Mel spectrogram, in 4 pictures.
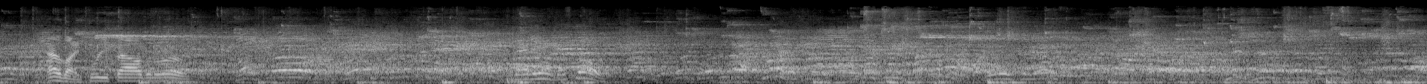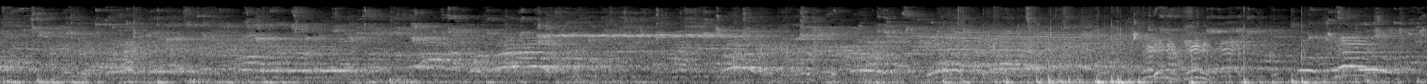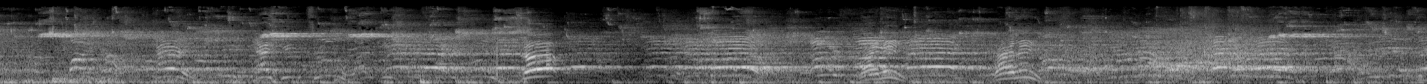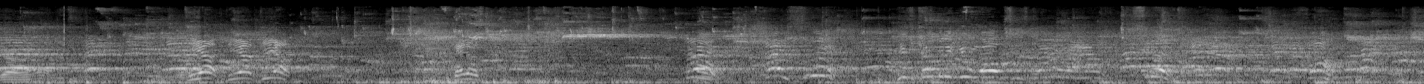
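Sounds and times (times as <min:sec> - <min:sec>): voices echoing in hall: 0:00.0 - 0:57.0
sneakers squeaking: 0:00.2 - 0:57.0
basketball bouncing on court: 0:08.1 - 0:20.0, 0:22.2 - 0:31.1, 0:45.8 - 0:49.5.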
